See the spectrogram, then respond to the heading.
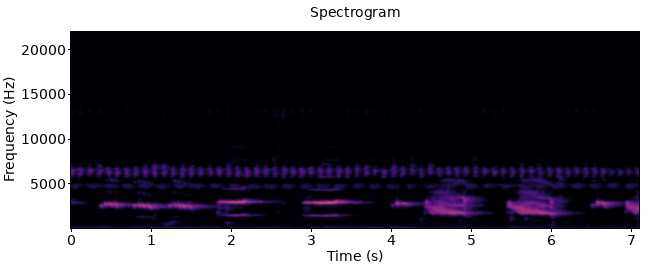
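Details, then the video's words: Bird singing in the middle of the night, its song offered as soothing bedtime listening; slurred whistled phrases around mid-pitch, then harsher buzzy bursts, over a steady high insect-like trill throughout. "kicau burung di tengah malam"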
